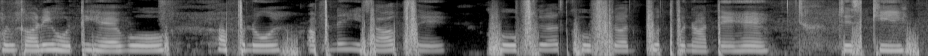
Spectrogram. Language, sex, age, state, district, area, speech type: Urdu, female, 18-30, Uttar Pradesh, Gautam Buddha Nagar, urban, spontaneous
